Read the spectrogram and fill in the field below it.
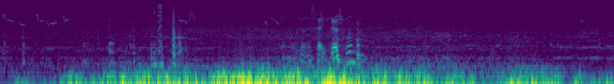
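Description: Honey bees buzz steadily and close at an open top bar hive, a dense droning swarm that holds through the whole stretch while someone speaks over it and frames knock and slide.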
